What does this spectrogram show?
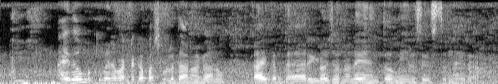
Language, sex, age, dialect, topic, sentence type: Telugu, female, 36-40, Utterandhra, agriculture, statement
